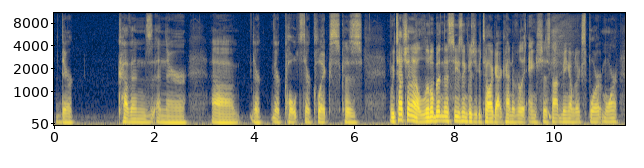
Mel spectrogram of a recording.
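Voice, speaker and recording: A man hosting a casual podcast Q&A, thinking aloud in a halting way. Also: fairly low pitch, steady tone, mellow, dry recording. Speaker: podcast host and show creator. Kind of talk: casual Q&A chat.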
